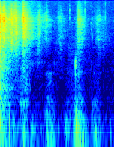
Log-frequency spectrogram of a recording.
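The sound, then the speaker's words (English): A dog makes a few short, whiny vocal bursts, quick yelps and whimpers over about a second and a half, fairly quiet, with no talking. “Can I laugh at the dog? Because that was funny.”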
